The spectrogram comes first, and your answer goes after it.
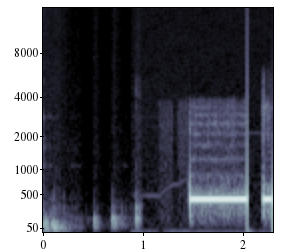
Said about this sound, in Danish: lad os ringe ham op og høre, hvad han har at fortælle.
